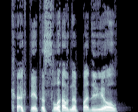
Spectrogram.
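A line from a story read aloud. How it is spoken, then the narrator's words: Sudden laugh. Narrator (Russian): засмеялся вдруг Алеша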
